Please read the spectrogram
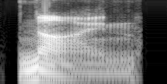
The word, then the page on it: nine: British English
